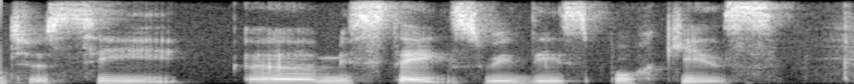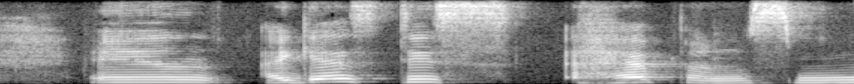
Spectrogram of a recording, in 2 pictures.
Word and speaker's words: porquê: The 4th are pronounced porquê, porquê. Or you can say porquê, porquê. We've been telling you that O sometimes is pronounced like U, right?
